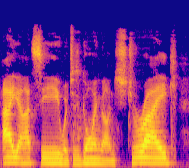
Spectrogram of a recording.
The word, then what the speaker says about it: IATSE: had down here was say the word yahtzee it rhymes with ayatsi i mean i just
